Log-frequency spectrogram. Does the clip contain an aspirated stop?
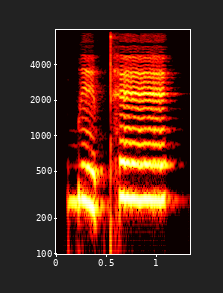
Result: yes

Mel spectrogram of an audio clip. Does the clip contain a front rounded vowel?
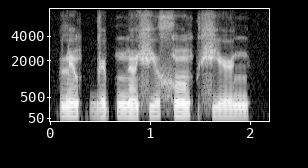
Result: yes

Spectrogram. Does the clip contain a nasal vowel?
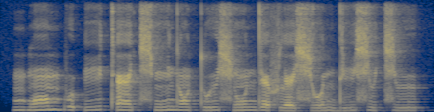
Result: yes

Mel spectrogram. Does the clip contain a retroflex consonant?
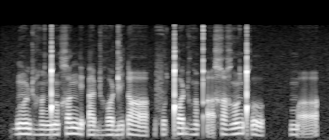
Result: yes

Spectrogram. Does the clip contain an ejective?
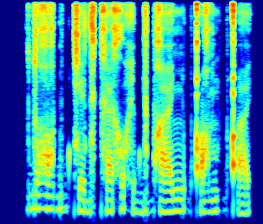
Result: yes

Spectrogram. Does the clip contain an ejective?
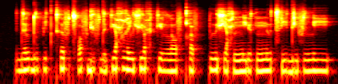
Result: yes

